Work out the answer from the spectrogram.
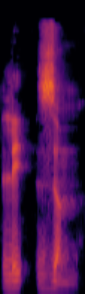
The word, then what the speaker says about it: hommes: Ici, on t'a fait pratiquer la différence entre le H aspiré, comme dans hibou et haricot, sans liaison, on dit les hiboux, les haricots, et le H muet, comme dans homme, on dit les hommes.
